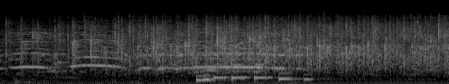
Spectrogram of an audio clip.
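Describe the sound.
An audience applauds steadily, a dense, continuous patter of many clapping hands, with a few voices and a short whistle-like tone rising above it.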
